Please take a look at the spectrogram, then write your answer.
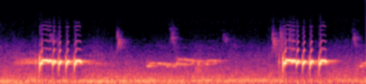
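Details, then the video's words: Local zebra dove calling, used to get silent doves singing again: two bubbling phrases of five rapid coos with a quiet wavering tone between them and faint low background noise. "Perkutut lokal gacor suara bagus untuk terapi yang macet bunyi"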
